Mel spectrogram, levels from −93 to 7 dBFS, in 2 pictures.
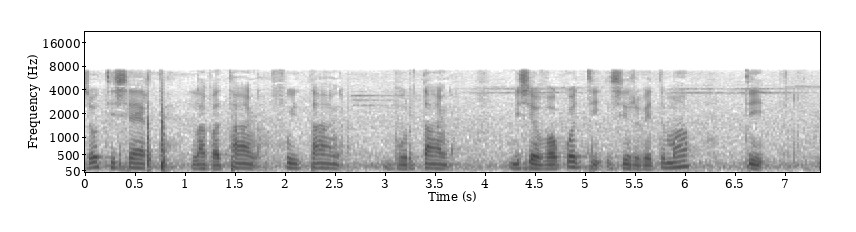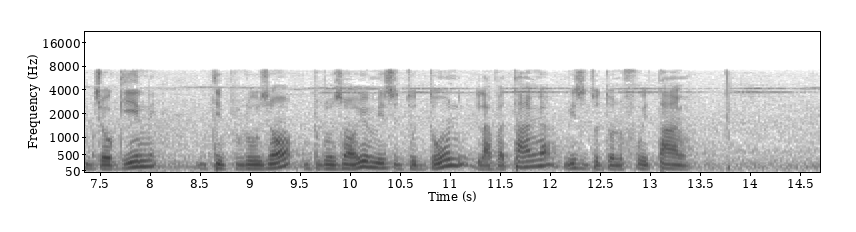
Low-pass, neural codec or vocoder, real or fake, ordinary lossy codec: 7.2 kHz; none; real; none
